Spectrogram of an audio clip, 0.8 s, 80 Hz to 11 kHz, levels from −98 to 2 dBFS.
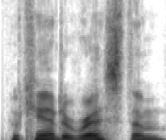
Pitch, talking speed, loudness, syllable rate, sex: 130 Hz, 290 wpm, -15 LUFS, 6.9 syllables/s, male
